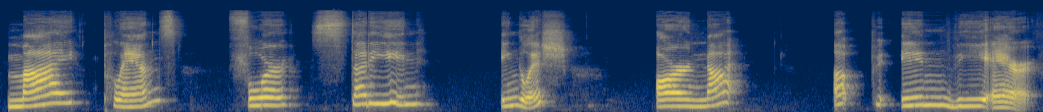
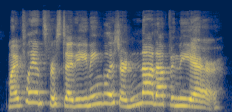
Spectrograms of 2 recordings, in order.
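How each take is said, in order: First: The sentence is spoken slowly, word by word. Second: The sentence is spoken very fast. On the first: "let's say this slowly" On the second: "Really fast?"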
